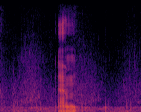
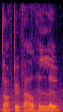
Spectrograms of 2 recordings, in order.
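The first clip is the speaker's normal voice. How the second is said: bright, louder and higher welcome; excited greeting; 6 semitones higher, 4 dB louder, slower than usual. Real, not acted. Streamer welcoming raider Doctor Val, excited and loud. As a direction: greet her like a friend arriving.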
